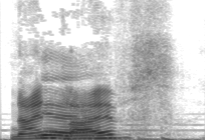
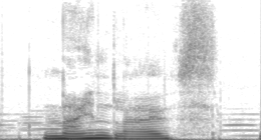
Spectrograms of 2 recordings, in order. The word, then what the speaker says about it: IXLIVZ: Jeg ved ikke engang, hvordan man udtaler bandnavnet. IXLIVZ. – Eller ni. Nine Lives, jo. – Nå, for fanden. Nine Lives.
